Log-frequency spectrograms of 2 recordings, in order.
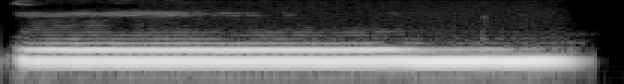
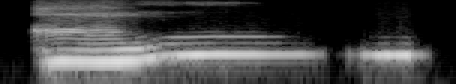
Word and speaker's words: Om: The one syllable Om. Because Om is all inclusive. Om, the whole creation, maintenance and destruction is happening within the Om. Many people say, Aau. Jackal. Om nahi bolte. They don't say Om.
